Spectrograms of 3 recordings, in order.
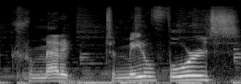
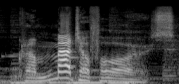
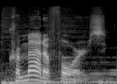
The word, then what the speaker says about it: chromatophores: chromatophores whoops my bad um so these uh chromatic tomato fours tomato Falls really Ray don't beat yourself operator eh it's a hard word it's pronounced chromatophores chromatophores got it and how do they change your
